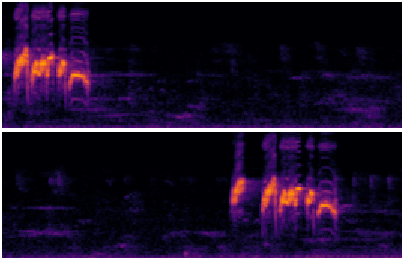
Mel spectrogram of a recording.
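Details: Two matching warbled phrases from a red-whiskered bulbul about five seconds apart, each a fast burst of bright, slurred whistled notes, with silence in between.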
